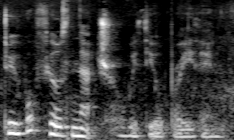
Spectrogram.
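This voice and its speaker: A woman leading a guided visualisation meditation in a soft, breathy, half-whispered voice with slow, unhurried phrasing. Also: fairly low pitch. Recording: clearly noisy, trickling water ambience.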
